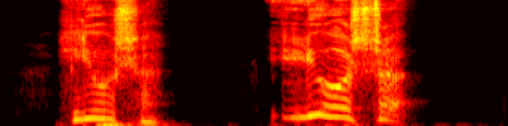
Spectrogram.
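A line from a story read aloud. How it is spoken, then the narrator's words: Hoarse, pained croak. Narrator (Russian): прохрипела Галчонок, кусая губы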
